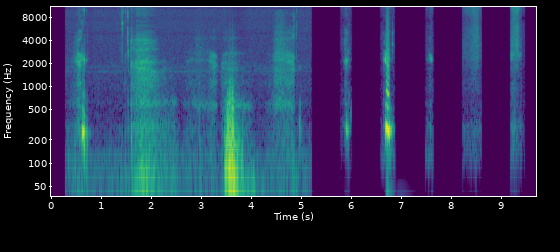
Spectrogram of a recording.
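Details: Abrupt, sharp hiccups from an adult at irregular intervals, some loud and some faint, with breathing between, after eating breakfast and lunch and drinking 2 cups of soda after dinner; episode lasted 10 hours 51 minutes.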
